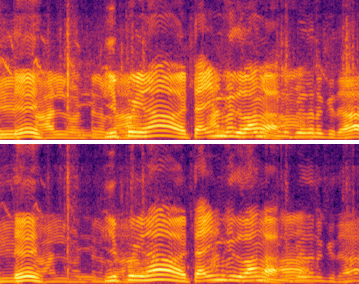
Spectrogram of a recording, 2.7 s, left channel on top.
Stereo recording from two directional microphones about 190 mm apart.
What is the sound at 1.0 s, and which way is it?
Speech, 5° right (ahead or behind).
